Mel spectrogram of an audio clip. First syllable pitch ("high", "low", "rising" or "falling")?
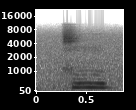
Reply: high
